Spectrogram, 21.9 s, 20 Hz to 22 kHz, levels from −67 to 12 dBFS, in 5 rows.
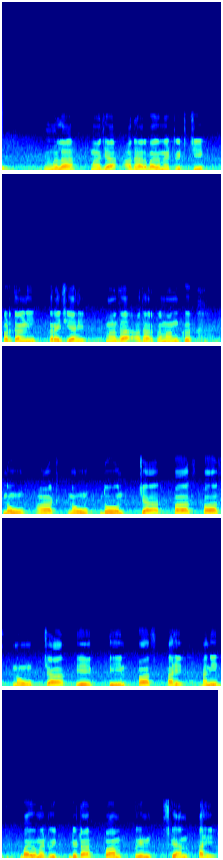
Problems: constant background noise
